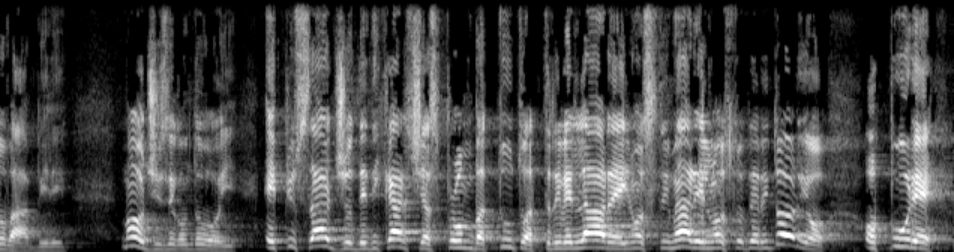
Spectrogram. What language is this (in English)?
Italian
